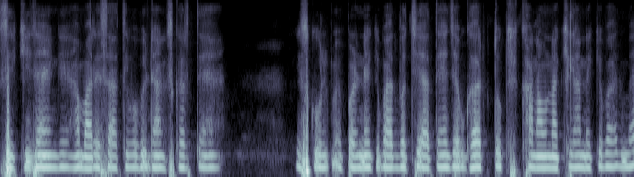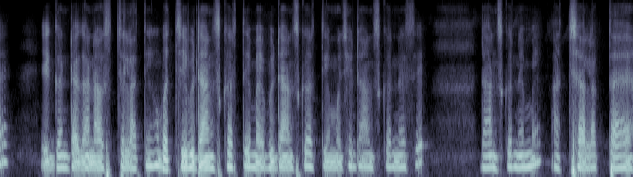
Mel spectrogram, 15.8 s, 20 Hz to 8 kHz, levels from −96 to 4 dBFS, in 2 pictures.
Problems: constant background noise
